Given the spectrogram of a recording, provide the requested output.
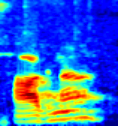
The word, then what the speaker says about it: Jagna: And this town's claim to fame, I guess, it's spelled Jagna, pronounced Agna.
